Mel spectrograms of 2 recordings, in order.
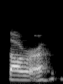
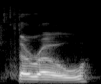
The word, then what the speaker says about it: thorough: this word as well so the G and H we do not say is thorough exactly or in American English Thoreau but what does it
